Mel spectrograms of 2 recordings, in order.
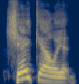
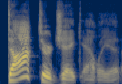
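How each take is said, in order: First: Said in the usual way. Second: Doctor given the weight, set lower and deliberate; correcting himself to add Doctor to Jake Elliott; stress on Doctor. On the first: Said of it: "Doctor Jake Elliott, I might add". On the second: Shown as a demonstration. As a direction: make a point of the title Doctor. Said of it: "I might add".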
